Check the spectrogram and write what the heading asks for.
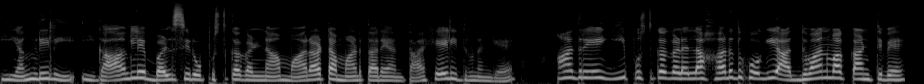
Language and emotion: Kannada, disgusted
